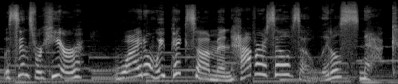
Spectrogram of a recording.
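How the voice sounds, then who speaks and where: A woman's voice: high voice, very animated, moderate pace, over music. A woman voicing a sweet, modest, self-doubting young fighter from a family orchard in a video game. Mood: cheerful. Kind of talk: video game character acting.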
